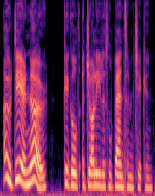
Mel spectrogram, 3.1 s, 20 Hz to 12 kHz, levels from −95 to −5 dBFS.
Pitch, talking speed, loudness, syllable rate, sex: 225 Hz, 175 wpm, -18 LUFS, 5.4 syllables/s, female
